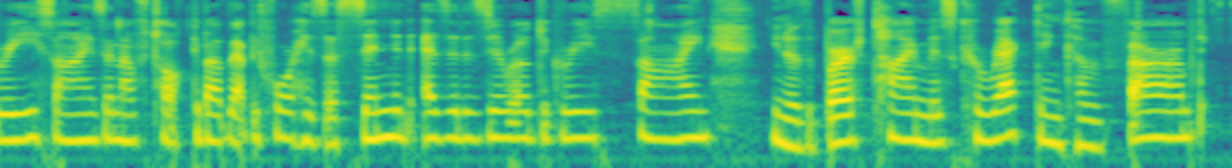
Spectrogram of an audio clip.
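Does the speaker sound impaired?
No.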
